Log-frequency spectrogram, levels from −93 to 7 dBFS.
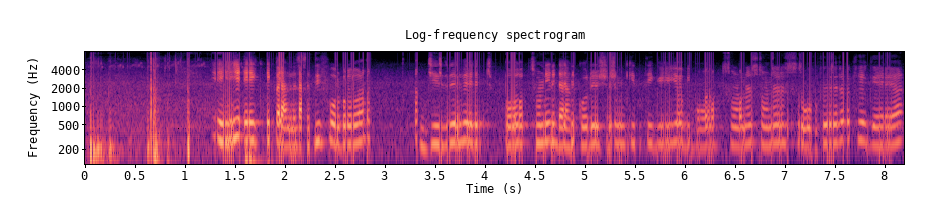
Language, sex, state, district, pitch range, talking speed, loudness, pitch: Punjabi, female, Punjab, Kapurthala, 235-265 Hz, 110 wpm, -20 LUFS, 250 Hz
